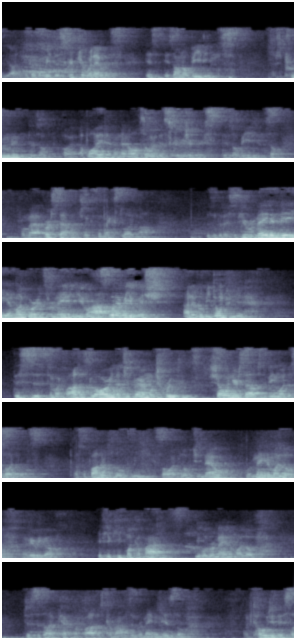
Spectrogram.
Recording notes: Recorded live in Liberty Church.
